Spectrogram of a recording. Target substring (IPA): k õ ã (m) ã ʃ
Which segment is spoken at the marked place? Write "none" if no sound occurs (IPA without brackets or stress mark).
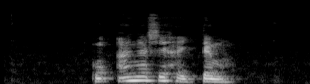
ŋ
